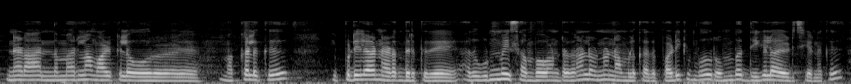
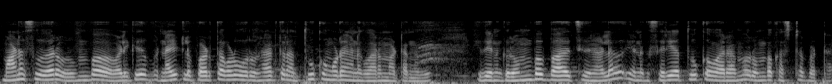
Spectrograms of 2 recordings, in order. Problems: background sounds at intervals, background conversations at intervals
